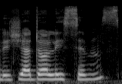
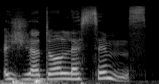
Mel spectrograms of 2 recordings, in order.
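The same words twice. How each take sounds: First: Slow French "J'adore les Sims" with a rising end; French phrase. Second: Slow, careful French "j'adore les Sims"; French phrase. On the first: Retold or imitated. Pitching a joke video, slow mock French. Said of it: "a whole Creator Sim video going". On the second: Shown as a demonstration. Showing off her French to viewers, slow proud French.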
